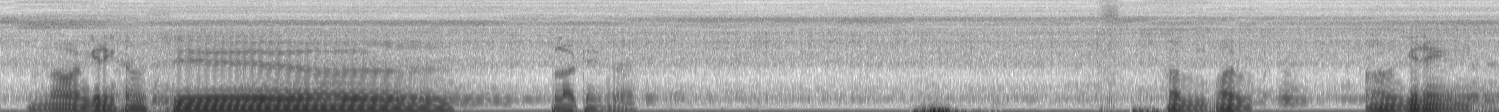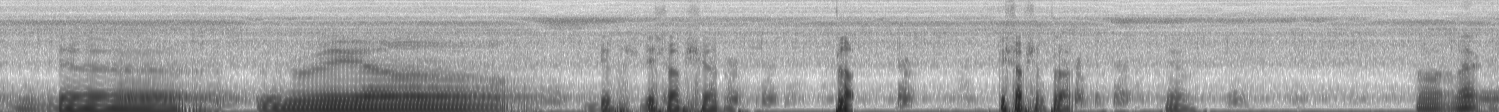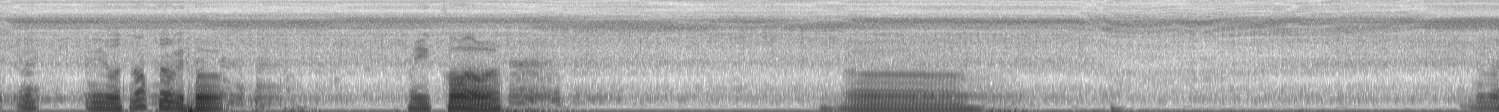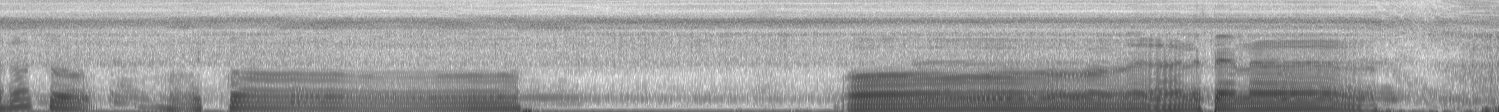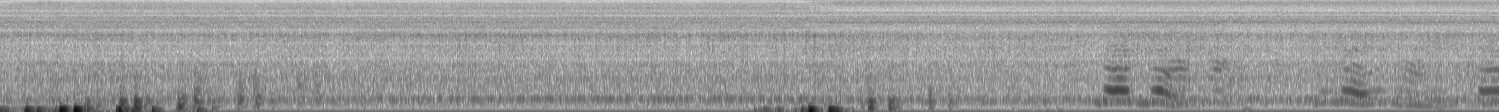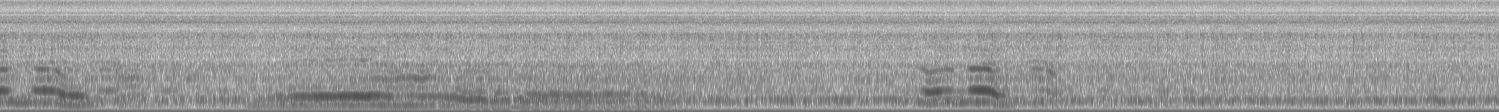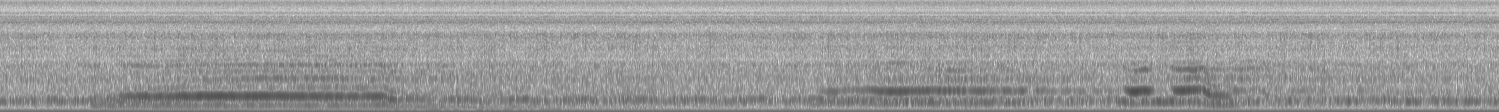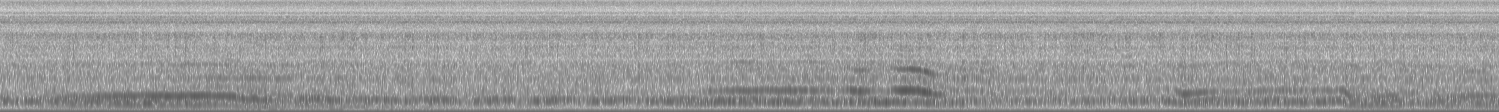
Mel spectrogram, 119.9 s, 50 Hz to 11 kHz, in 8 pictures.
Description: recording hdsdr web disruptive the disruptive 31 oct 2015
